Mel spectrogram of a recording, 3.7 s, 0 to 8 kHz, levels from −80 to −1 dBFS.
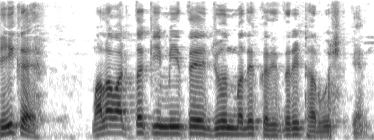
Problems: constant background noise, continuous background conversations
